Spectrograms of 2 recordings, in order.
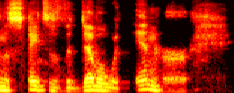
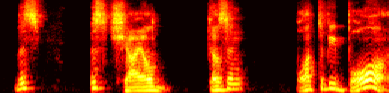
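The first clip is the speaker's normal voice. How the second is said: dead straight, flat, no audible reaction. Describing a film's opening, quoting the doctor's line as Donald Pleasence says it: deadpan. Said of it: "just says all deadpan".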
